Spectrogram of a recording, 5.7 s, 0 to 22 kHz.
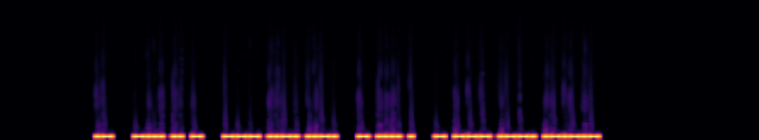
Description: Morse code, heard as a keyed tone, about 53 wpm, 700 Hz. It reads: A BIT OFF THE TOP.
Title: Sentences from Top 1000 Words - Review Part 2 - 50wpm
